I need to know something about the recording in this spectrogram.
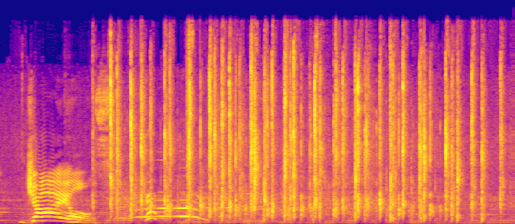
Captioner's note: audience applauds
